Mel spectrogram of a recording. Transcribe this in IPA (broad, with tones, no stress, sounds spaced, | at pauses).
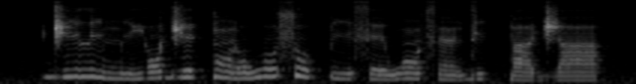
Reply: d͡ʒ i˦ l i˦˨ m i˨ j ɔ˨˦ d͡ʒ e˦ k͡p ɔ̃˦˨ ɾ o˨˦ w o˦ s o˦˨ k͡p i˨ s e˨ w ɔ̃˧ s ɛ̃˨ d i˧ k͡p a˨ d͡ʒ a˧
